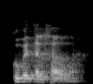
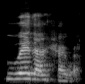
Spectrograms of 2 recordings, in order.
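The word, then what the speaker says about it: Qubbet el-Hawa: Jaén y es director del proyecto, ¿cómo se pronuncia? Cúbet al-Hawa. Cúbet al-Hawa, perdón.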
